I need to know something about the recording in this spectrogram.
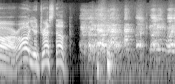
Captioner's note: laughing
